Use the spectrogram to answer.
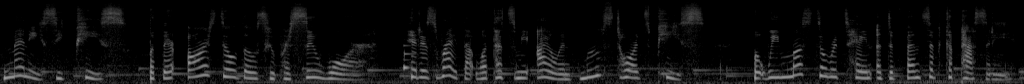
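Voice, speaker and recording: High-voiced, composed young priestess leader. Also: female voice, lively intonation. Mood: firm, authoritative. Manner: formal, measured, composed diction. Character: gentle, dignified young priestess and military leader. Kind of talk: video game voice acting. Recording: game music behind the voice.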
